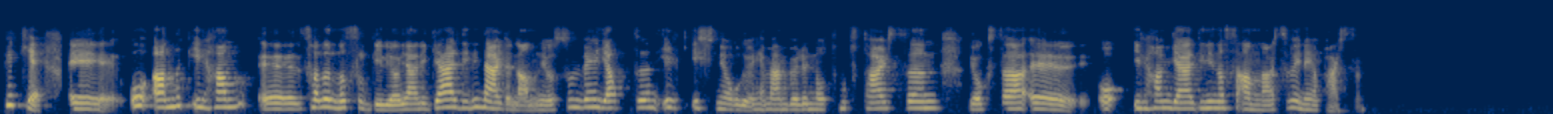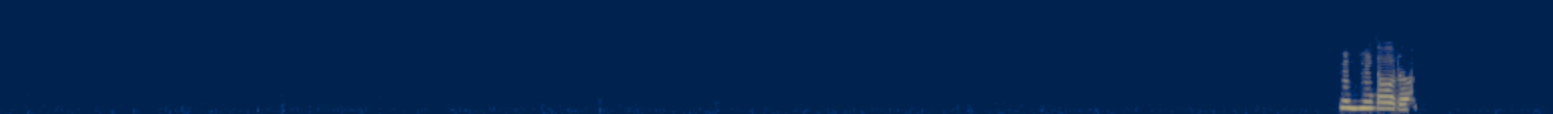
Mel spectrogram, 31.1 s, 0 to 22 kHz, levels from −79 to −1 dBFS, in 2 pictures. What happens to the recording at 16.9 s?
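At 16.9 s the speech is passing through Opus voice compression, as it does for the whole clip. The coder is running in its SILK linear-prediction mode with a wideband limit, and the sound points to a low bitrate of around 12 kbps. Nothing remains above 8.8 kHz, and the excitation is coded coarsely, so the voice comes out muffled and hoarse, with a faint robotic edge and plainly audible codec damage.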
